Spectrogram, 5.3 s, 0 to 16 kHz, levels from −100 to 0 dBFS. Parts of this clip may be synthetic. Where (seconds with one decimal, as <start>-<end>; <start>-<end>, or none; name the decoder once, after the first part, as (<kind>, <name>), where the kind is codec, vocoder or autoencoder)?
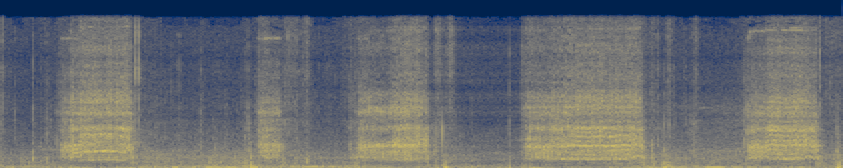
2.3-3.6 (codec, SNAC)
